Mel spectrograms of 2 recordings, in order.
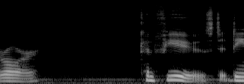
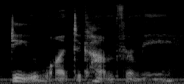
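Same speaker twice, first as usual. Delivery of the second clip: unvoiced, much softer ragged whisper; sex-ravaged whisper; 4 semitones lower, 10 dB quieter than usual. A narrator's reading. Cass asking Dean in bed, ravaged whisper. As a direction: hush it, spent and hungry. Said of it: "in his sex-ravaged voice".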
